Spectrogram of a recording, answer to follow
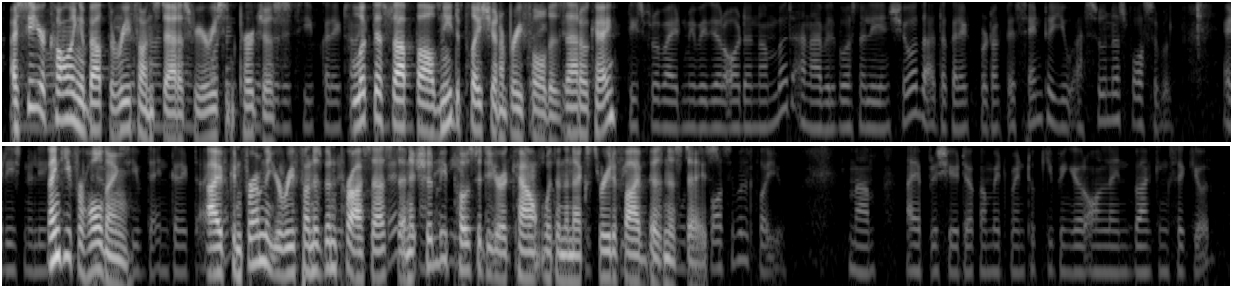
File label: Background speech original conditions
